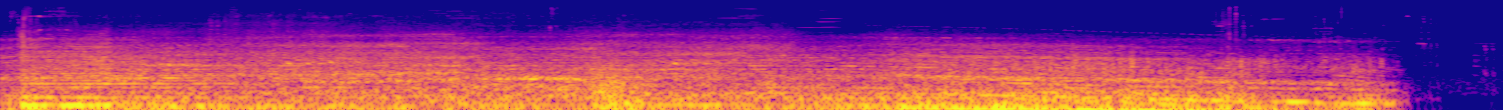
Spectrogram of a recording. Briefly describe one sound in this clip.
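A spaceship's engines rumble deeply and steadily, then cut off abruptly.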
